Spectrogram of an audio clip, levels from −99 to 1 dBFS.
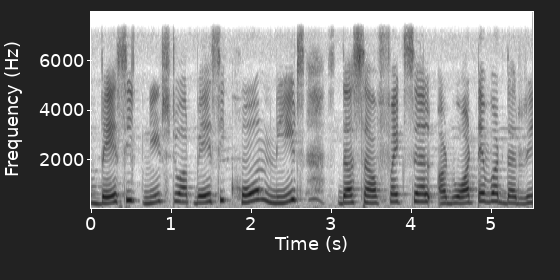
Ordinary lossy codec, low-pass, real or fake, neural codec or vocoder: none; 7.2 kHz; real; none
